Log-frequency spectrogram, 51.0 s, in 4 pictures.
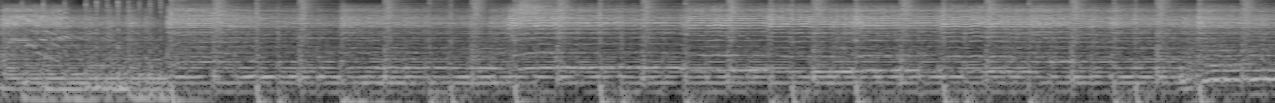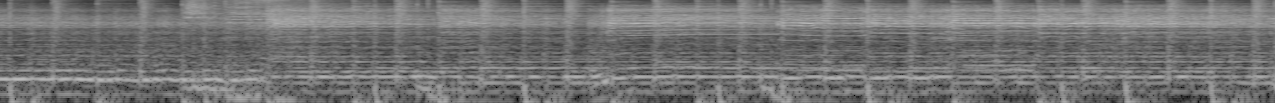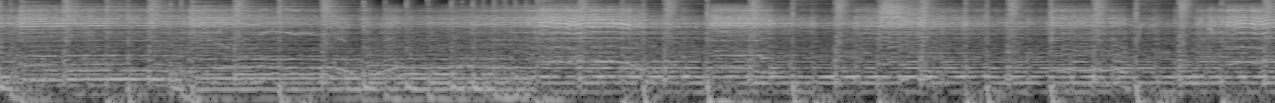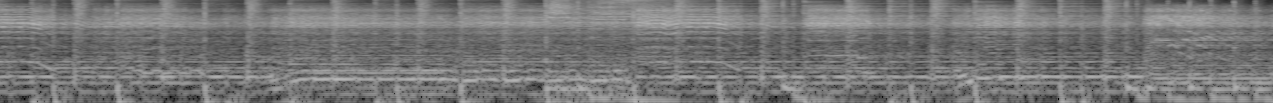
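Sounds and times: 
guitar: 0.0 - 50.9.

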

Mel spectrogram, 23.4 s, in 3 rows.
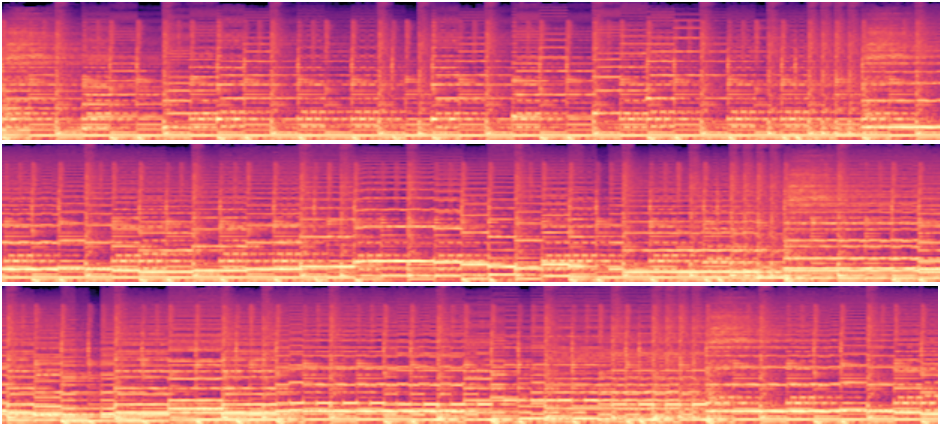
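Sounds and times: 
chiptune music: 0.0 - 23.4.

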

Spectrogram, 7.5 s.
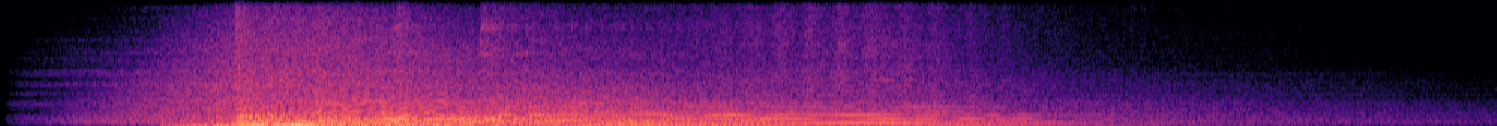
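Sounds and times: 
battle music loop for losing: 1.2 - 5.5.

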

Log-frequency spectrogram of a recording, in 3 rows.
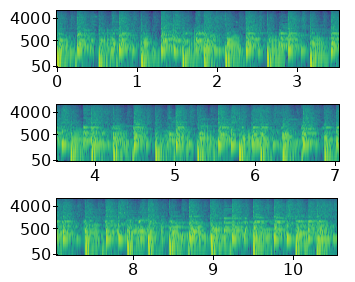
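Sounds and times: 
music tutorial loop: 0.0 - 10.5.

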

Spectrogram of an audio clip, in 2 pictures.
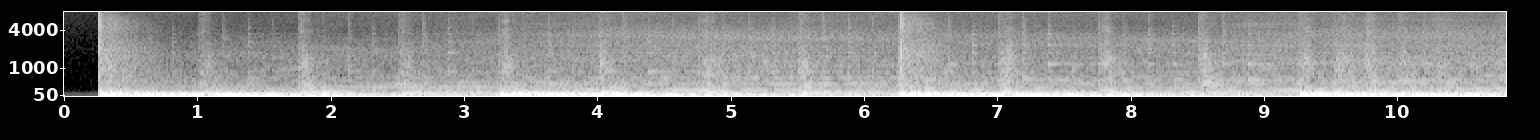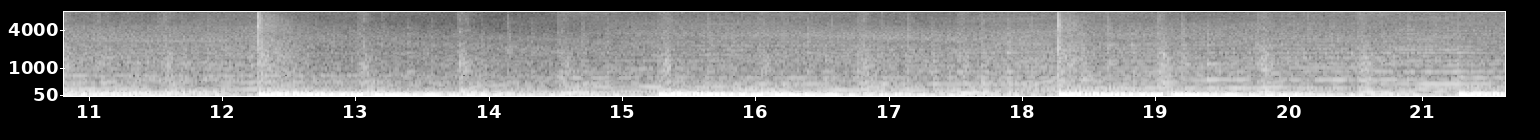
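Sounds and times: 
tense combat music: 0.3 - 21.6.

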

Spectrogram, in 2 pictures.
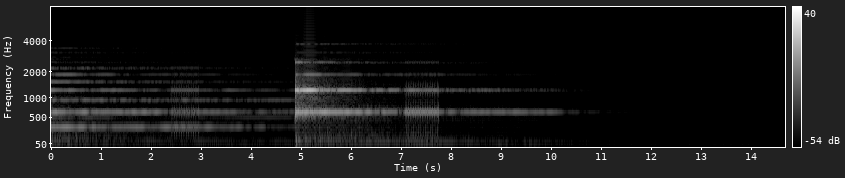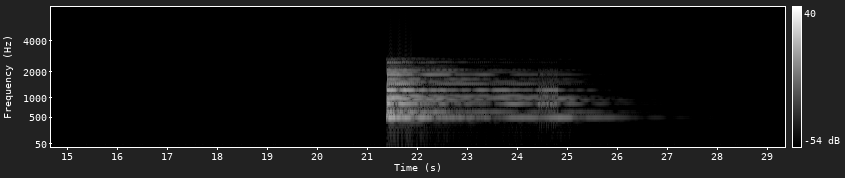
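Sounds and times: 
piano: 0.0 - 10.4, 21.4 - 26.4.

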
